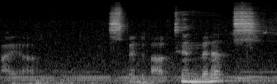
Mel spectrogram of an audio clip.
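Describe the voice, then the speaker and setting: A man playing a tabletop game, talking in character in a measured, polite, slightly hesitant way. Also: mid-range voice, creaky. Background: background music.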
